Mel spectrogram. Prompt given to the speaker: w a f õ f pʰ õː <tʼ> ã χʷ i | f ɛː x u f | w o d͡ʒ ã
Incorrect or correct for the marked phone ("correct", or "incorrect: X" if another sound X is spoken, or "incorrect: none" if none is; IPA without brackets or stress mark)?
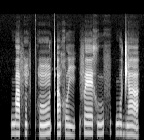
correct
